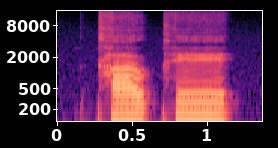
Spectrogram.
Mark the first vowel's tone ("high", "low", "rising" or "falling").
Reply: high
